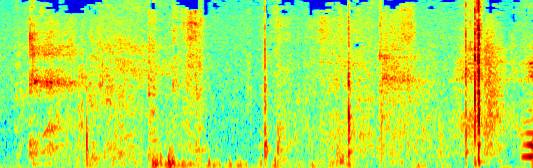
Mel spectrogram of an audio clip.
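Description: Handling noise of a carpet being pulled up: scattered knocks, low thumps and rustles, with one sharp click near the end as the loudest sound.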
